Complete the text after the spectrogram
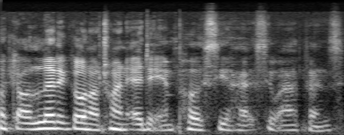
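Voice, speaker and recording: A man mumbles at a fairly quick pace with fairly even intonation, on a very clean recording with a silent background. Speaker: software reviewer. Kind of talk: screen-recorded tutorial review. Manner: mumbly; halting, many fillers.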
